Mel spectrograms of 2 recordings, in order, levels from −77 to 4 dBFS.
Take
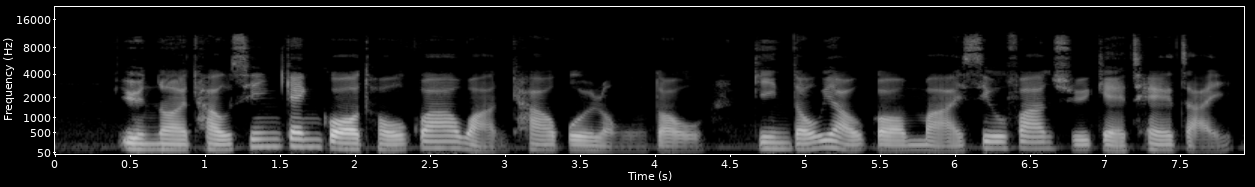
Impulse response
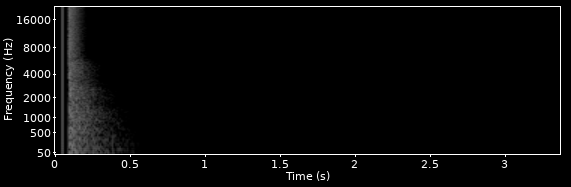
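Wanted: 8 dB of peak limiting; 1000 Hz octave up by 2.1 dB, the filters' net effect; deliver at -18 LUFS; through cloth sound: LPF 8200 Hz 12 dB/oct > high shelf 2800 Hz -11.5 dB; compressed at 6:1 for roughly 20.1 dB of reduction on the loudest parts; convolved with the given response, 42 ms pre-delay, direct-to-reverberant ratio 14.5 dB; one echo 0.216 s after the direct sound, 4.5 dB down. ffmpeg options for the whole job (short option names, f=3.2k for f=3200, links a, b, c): -filter_complex "[0:a]equalizer=f=1k:t=o:g=4,acompressor=threshold=-31dB:ratio=6,alimiter=limit=-23.5dB:level=0:latency=1,aecho=1:1:216:0.596,asplit=2[a][b];[1:a]atrim=start_sample=2205,adelay=42[c];[b][c]afir=irnorm=-1:irlink=0,volume=-24.5dB[d];[a][d]amix=inputs=2:normalize=0,lowpass=8.2k,highshelf=f=2.8k:g=-11.5,volume=19dB"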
